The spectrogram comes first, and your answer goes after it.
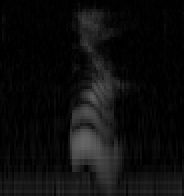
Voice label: "niang4", chinese pinyin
